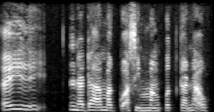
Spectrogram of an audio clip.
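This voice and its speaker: A woman playing a gossipy village neighbour in a radio drama, with a husky voice and an Ilocano accent. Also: mid-range voice, measured pace, a bit bright, no room sound, studio quality, lightly acted. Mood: nosy.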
